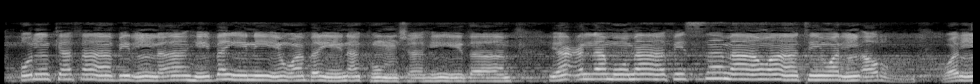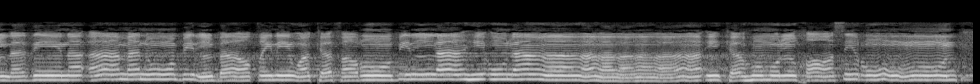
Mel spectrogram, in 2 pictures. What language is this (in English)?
Arabic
